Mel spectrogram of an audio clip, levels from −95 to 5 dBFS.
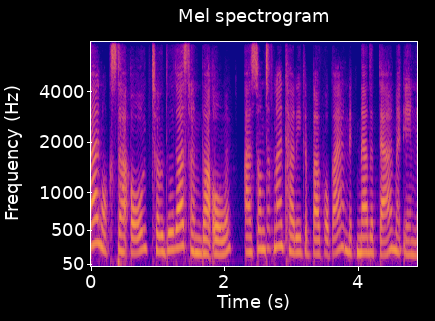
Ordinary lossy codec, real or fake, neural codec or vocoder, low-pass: none; fake; codec, 16 kHz, 0.5 kbps, X-Codec, HuBERT features, trained on general audio; none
